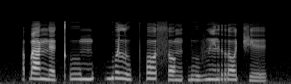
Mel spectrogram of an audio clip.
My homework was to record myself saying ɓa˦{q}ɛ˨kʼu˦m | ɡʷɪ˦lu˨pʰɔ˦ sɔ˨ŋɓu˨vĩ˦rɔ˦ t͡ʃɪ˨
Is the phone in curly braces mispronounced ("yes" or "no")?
yes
